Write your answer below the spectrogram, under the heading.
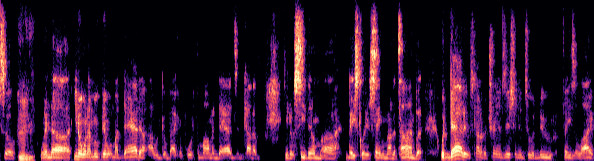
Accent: Hickory, North Carolina, United States; moved away as an adult; now in Mooresville, United States; currently I reside in Mooresville, North Carolina, but I am from Hickory, North Carolina, which is, you know, it's a grown town now, but it was a little small town as I was growing up.

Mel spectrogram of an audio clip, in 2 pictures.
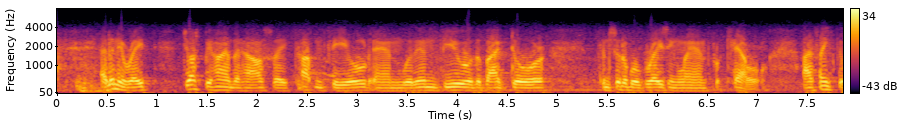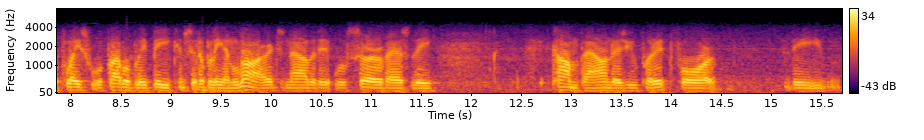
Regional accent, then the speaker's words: Texas, United States; this correspondent was born and raised in Texas

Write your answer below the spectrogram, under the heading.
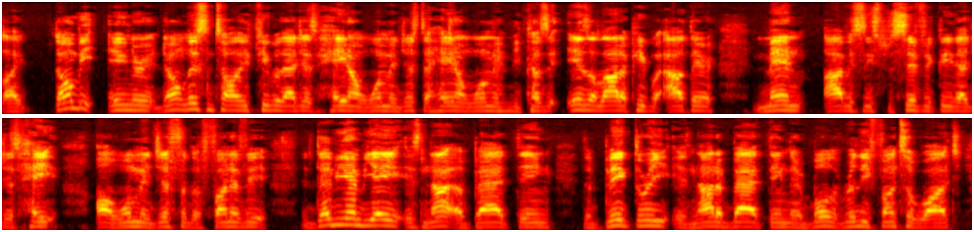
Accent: Rancho Cucamonga, California, United States; I'm from Rancho Cucamonga

